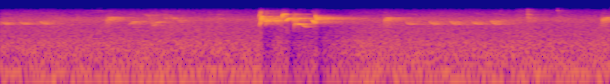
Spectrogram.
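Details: One-year-old goldfinch mule, a European goldfinch crossed with an intensive green fife canary that is colour-fed, singing high thin twitters, then a loud burst of rapid, tangled warbling notes midway, followed by softer chirps.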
